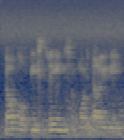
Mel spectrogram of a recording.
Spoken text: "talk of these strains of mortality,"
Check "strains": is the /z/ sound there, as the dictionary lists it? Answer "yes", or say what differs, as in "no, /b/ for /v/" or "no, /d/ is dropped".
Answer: no, /s/ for /z/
